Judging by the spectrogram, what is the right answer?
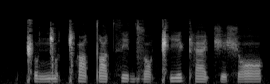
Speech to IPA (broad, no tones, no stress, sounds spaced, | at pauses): ǁ ʊ ŋ͡ǀ ʊ ǀʰ u tˤ ɪ t͡s i d͡z ɔ ǁ i ʈʰ æ t͡ʃ ɪ ʃ ɔ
